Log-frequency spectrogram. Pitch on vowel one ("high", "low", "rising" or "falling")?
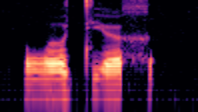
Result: low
